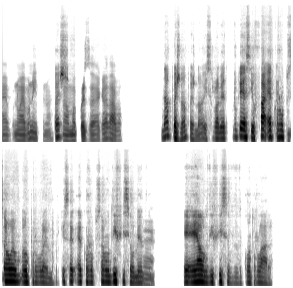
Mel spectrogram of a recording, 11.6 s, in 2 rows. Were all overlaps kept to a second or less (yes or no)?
yes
